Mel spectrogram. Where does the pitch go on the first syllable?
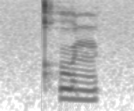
low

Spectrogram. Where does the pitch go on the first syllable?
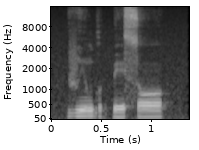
high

